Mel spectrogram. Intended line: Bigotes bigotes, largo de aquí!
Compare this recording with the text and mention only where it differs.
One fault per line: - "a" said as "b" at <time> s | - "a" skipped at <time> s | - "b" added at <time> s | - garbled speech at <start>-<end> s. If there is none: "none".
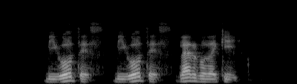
none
